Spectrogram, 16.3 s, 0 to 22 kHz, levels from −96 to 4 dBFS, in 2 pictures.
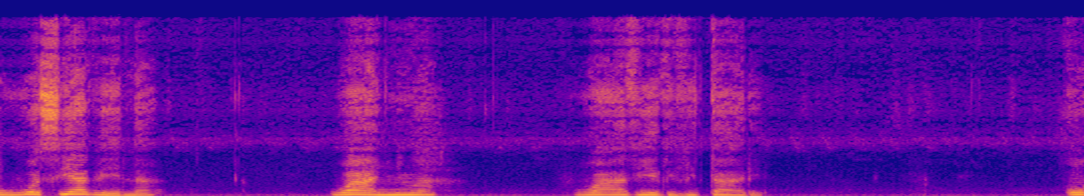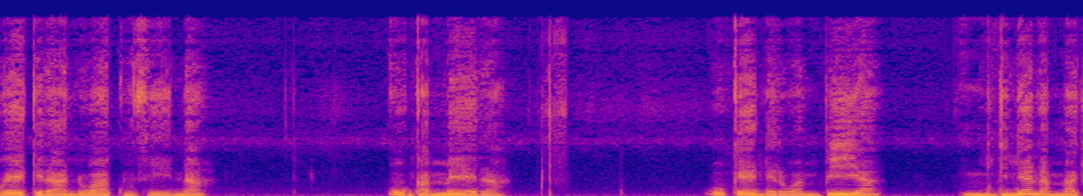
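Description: From start to end, the speech shows generation loss, likely from being decoded and re-encoded around ten times through a lossy codec whose character points to Opus at about 48 kbit/s. Each pass requantises the signal on a shifted frame grid, so the errors stack instead of staying put. The result is a swirly, hollow texture with smeared consonant onsets, rougher than one such encode would leave, while content still reaches up to 20.2 kHz.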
